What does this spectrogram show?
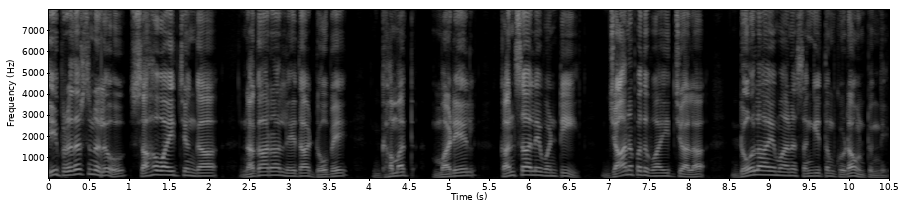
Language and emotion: Telugu, neutral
